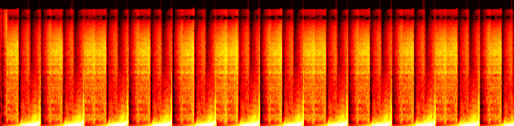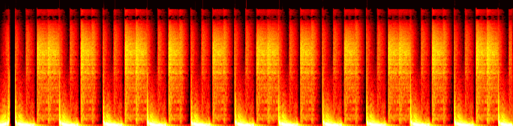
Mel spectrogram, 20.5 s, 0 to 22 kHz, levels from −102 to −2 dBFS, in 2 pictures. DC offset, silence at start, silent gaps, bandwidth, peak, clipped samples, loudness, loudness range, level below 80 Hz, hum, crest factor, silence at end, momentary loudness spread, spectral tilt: under 0.1%; 0.1 s; 10.49-10.56 s; 10 kHz; 0 dBFS; 1%; -13 LUFS; 1 LU; -8 dBFS; none; 8 dB; 0 s; 9 LU; -5 dB/octave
